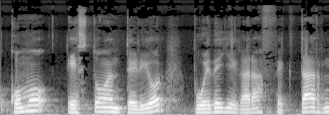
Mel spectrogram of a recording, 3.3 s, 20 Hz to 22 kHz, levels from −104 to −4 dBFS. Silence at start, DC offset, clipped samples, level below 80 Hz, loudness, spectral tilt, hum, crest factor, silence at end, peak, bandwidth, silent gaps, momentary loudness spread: 0 s; under 0.1%; under 0.1%; -36 dBFS; -13 LUFS; -8 dB/octave; none; 12 dB; 0 s; 0 dBFS; 17 kHz; none; 6 LU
